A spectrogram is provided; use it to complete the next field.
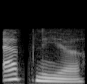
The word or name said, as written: apnea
